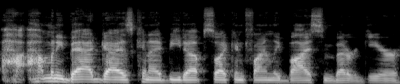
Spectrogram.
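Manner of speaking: usual speaking voice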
